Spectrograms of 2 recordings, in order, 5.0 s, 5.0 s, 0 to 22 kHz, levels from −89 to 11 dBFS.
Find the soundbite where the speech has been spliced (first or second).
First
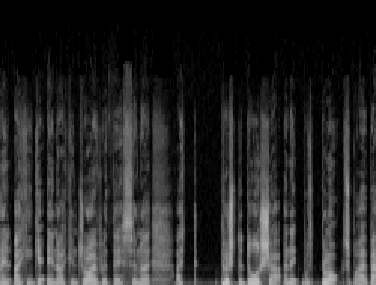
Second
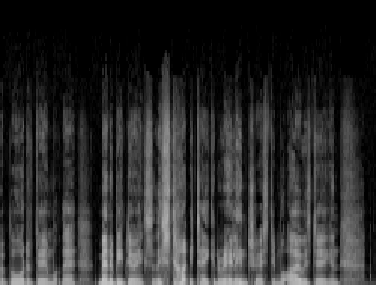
first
